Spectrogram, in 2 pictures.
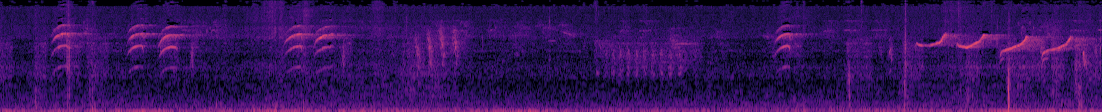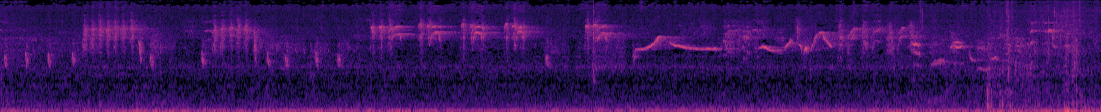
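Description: Faint songbirds singing: short, high chirping phrases repeated again and again, with a quick run of ticking notes about halfway through.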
